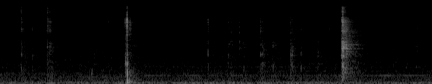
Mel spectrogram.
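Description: Tarot cards being drawn and handled by hand: faint small ticks and rustle, with two sharp card clicks, one about a second in and a louder one a little past three seconds.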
